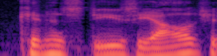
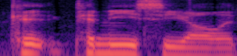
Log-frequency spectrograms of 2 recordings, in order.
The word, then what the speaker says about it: kinesiology: said well you know when I studied kinesthesiology is that the correct way to say Kinesiology Kinesiology okay when I studied Kinesiology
